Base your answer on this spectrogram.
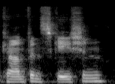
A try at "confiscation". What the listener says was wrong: Because there's no N in the middle of that word. it's confiscation, not confiscation. You're adding letters. Confiscation. It's confiscation.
